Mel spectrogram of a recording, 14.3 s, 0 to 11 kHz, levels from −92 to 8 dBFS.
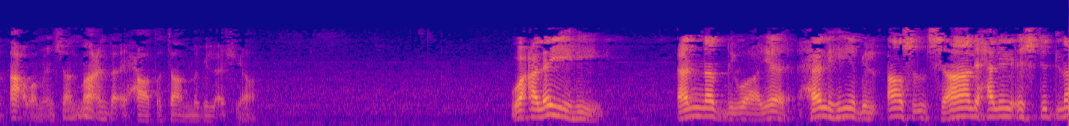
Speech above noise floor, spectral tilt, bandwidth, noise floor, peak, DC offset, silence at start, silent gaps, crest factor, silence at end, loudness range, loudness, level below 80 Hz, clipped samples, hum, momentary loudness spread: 32 dB; -8 dB/octave; 5.8 kHz; -55 dBFS; -2 dBFS; under 0.1%; 0.15 s; none; 22 dB; 0 s; 13 LU; -22 LUFS; -70 dBFS; under 0.1%; none; 20 LU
